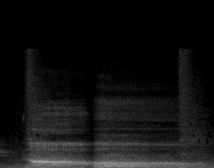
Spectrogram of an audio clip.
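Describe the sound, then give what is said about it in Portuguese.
Two heavy, hissing mechanical breaths, one drawn in and one pushed out, loud with a filtered, respirator-like rasp, like a sci-fi villain's mask breathing. “Agora volte ao podcast e esqueça que estou respirando pesado em teu pescoço.”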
